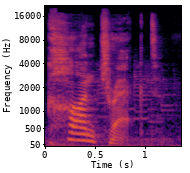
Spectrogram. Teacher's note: Con é tônica e o tract é subtônica. Ela também é forte, mas mais fraca que o con.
